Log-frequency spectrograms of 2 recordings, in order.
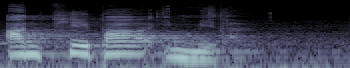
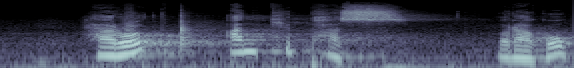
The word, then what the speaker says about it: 헤롯 안티파스: 오늘 본문에 나오는 헤롯 왕은 바로 헤롯 대왕과 사마리아 여인 말다케 사이에서 난 헤롯 안티바입니다. 헤롯 안티파스라고 그렇게 정식으로 발음이 됩니다.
